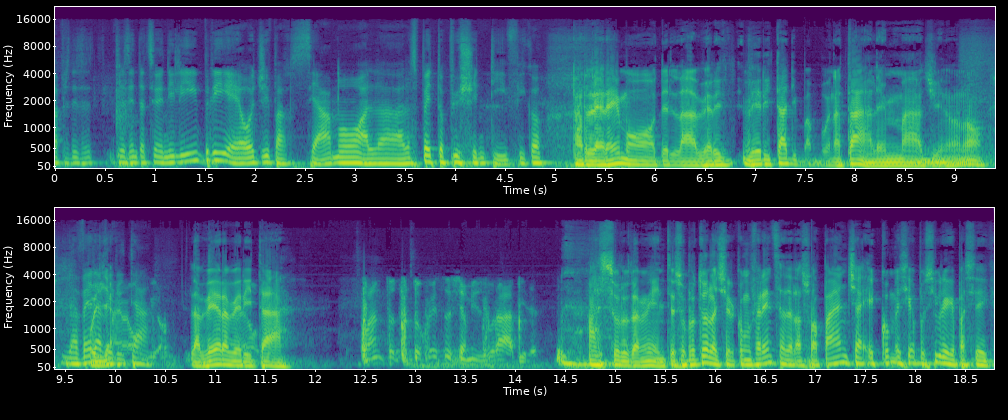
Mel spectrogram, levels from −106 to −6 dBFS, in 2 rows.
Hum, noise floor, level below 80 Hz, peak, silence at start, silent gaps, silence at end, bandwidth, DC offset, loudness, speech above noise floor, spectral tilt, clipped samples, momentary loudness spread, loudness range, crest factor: none; -55 dBFS; -34 dBFS; -8 dBFS; 0 s; none; 0 s; 13.5 kHz; under 0.1%; -22 LUFS; 33 dB; -7 dB/octave; under 0.1%; 11 LU; 4 LU; 12 dB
